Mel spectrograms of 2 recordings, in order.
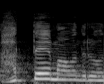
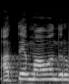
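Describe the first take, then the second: First: The first word starts with an h sound. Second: The first word starts with a plain vowel. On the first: The speaker calls it wrong. "ಅಂತಿದ್ರಿ" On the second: The speaker calls it right. "ಅರಮನೆ ಇಲ್ಲಿ ಅತ್ತೆ ಅನ್ನೋದು"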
